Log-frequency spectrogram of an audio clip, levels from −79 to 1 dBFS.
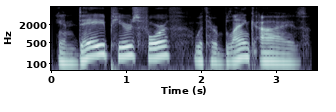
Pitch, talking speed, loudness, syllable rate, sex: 140 Hz, 135 wpm, -18 LUFS, 2.6 syllables/s, male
